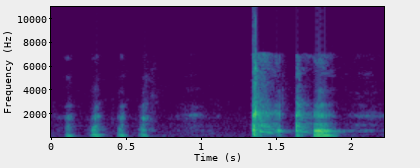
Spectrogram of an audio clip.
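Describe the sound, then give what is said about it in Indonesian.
Coughing from a dry throat: a quick run of four short, clipped coughs, a brief pause, then a louder, harsher cluster of coughs that trails off. “Gitu nih tenggorokannya kering, batuk-batuk semua satu rumah kita.”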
